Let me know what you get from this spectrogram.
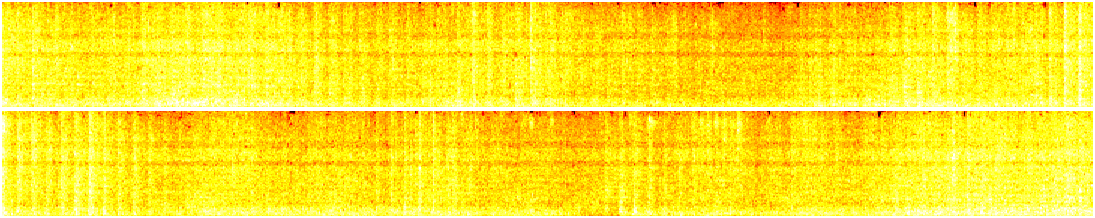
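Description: Freight train of boxcars rolling past on the adjacent track: a steady rumble of steel wheels on rail with clickety-clack over the rail joints, dipping briefly about three-quarters of the way through.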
